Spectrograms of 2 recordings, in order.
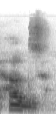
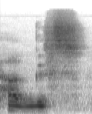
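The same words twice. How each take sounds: First: The word ends with a buzzing z sound. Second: The word ends with a hissing s sound. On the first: The speaker calls it right. "Then the S has to be a Z" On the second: The speaker calls it wrong. "it's hard to say hugs"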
